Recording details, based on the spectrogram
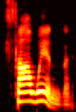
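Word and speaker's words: Samhain: practiced by the Kelts it was known as sawin spelled completely different than that uh I'm not even kid it's spelled s m h a i n and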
